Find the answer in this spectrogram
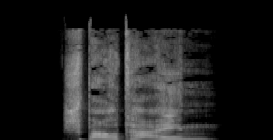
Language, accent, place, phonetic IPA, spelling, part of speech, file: German, Germany, Berlin, [ˌʃpaːɐ̯tə ˈaɪ̯n], sparte ein, verb, De-sparte ein.ogg
- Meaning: inflection of einsparen: 1. first/third-person singular preterite 2. first/third-person singular subjunctive II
